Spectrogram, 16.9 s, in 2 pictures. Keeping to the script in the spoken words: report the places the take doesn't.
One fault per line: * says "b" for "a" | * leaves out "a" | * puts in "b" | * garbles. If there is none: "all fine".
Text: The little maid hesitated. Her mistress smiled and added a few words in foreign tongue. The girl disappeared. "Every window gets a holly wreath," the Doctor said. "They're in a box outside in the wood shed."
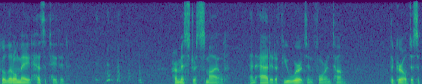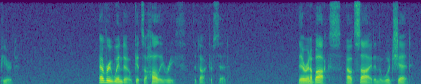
all fine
